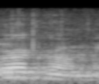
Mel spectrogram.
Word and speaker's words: Berglund: Is that how you pronounce his name? Berglund, yeah.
